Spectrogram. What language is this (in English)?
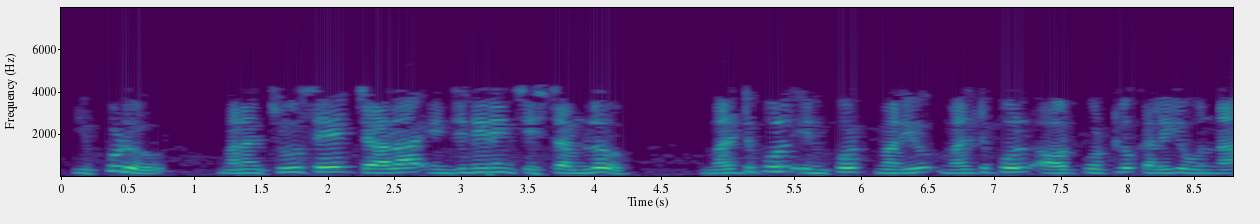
Telugu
